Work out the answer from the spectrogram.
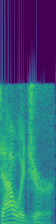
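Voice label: "dowager", US English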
